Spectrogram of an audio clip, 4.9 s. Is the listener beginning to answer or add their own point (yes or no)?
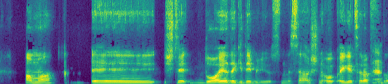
no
